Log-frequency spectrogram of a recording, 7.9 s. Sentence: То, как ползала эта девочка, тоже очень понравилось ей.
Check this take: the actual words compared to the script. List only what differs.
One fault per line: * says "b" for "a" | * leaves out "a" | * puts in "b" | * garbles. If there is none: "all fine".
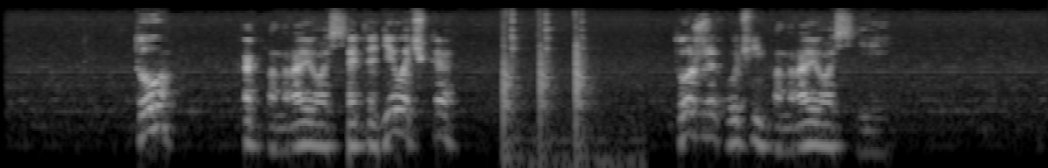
* says "понравилось" for "ползала"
